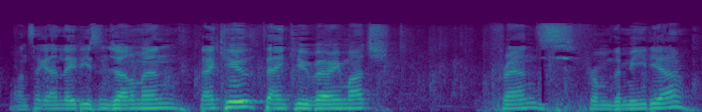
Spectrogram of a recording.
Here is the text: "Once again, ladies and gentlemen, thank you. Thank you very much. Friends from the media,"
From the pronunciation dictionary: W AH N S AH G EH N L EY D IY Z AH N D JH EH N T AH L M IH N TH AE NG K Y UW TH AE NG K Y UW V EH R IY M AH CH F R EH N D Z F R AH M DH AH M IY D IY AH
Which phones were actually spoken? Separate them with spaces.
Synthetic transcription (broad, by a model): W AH N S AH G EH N L EY D IY Z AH N JH EH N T L M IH N TH AE NG K Y UW TH AE NG K Y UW V EH R IY M AH CH F R EH N D Z F R AH M DH AH M IY D IY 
